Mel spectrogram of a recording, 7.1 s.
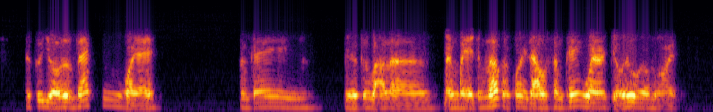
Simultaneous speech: No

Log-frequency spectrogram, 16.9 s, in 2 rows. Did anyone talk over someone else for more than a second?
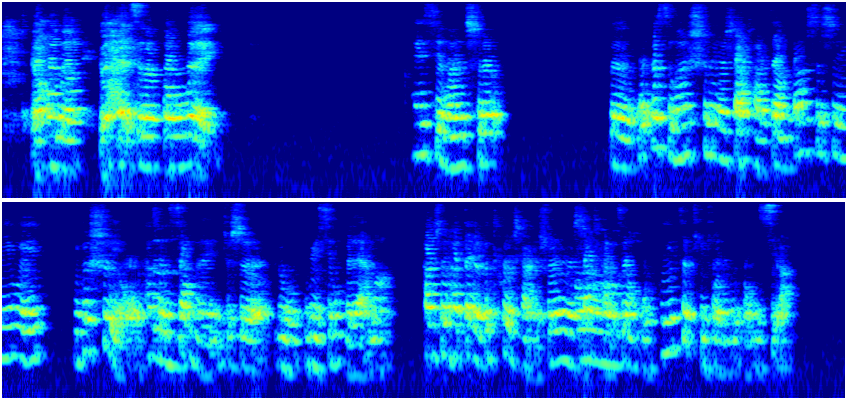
No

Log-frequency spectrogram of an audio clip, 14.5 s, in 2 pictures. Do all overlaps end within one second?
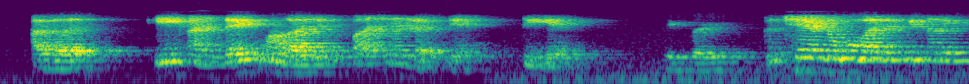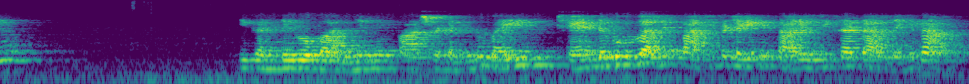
Yes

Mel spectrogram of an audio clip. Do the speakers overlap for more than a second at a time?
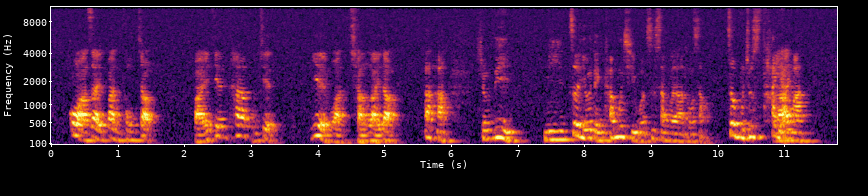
No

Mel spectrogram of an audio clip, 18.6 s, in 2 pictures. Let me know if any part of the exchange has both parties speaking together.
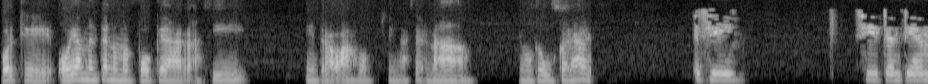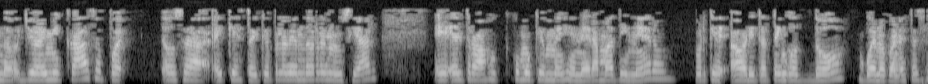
No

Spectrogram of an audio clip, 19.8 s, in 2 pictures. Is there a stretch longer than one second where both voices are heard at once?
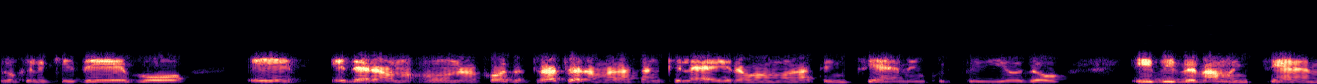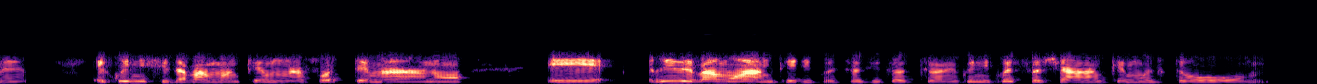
No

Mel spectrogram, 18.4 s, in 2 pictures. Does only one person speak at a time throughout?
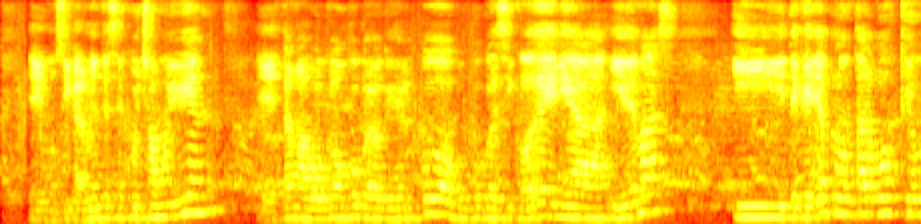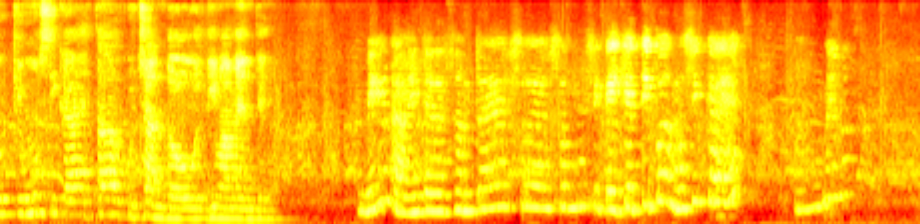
Yes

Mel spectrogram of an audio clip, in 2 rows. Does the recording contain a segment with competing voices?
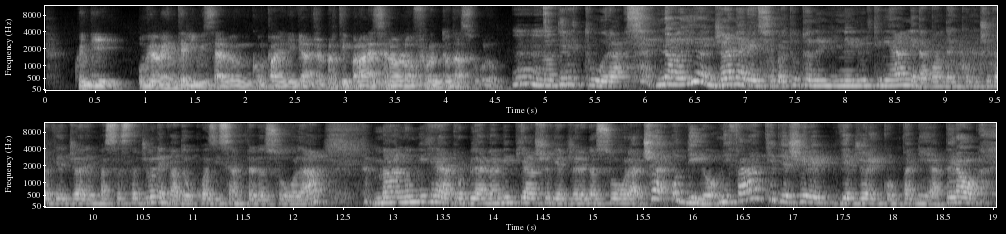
No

